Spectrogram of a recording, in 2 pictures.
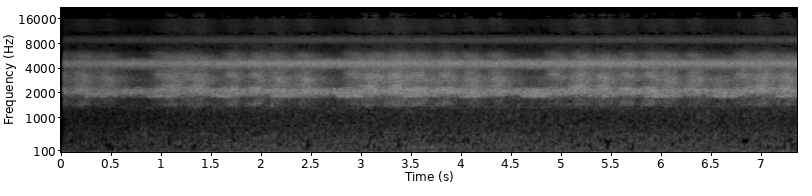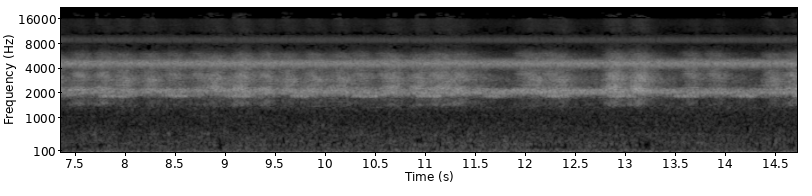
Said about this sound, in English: Let's listen to some non-bird sounds now. True katydids.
